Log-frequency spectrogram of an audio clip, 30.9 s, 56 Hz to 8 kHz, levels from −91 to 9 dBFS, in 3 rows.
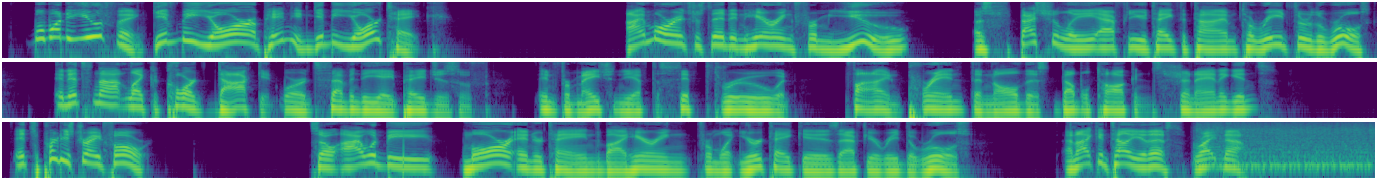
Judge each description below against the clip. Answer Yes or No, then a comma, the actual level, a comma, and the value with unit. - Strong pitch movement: Yes, wide, 7.7 semitones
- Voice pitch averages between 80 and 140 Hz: Yes, low, 135 Hz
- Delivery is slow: No, average, 175 wpm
